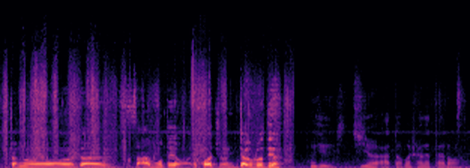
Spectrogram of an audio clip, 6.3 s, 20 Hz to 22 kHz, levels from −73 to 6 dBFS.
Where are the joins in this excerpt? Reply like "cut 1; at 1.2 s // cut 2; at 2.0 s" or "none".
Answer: cut 1; at 3.9 s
